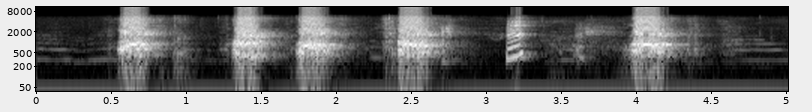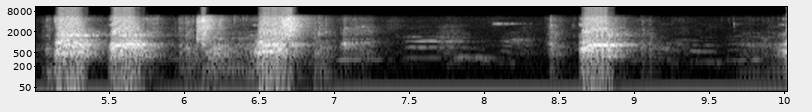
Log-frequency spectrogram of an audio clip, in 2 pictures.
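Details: Pet boxer dog that loves chasing shadows and flashlights, giving loud sharp barks in irregular bursts, some doubled, with a short whining yelp between and a person's voice nearby.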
